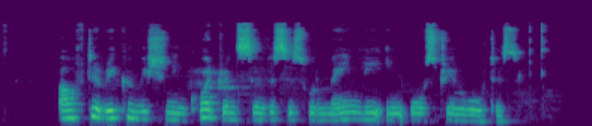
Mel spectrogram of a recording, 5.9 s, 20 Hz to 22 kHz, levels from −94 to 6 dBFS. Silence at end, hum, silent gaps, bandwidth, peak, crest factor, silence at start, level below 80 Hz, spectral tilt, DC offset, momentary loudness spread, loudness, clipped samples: 0.5 s; none; none; 11.5 kHz; -12 dBFS; 20 dB; 0.6 s; -82 dBFS; -2.5 dB/octave; under 0.1%; 12 LU; -31 LUFS; under 0.1%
